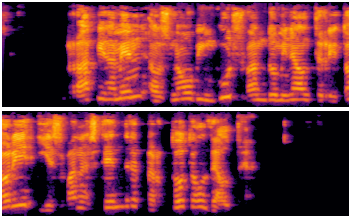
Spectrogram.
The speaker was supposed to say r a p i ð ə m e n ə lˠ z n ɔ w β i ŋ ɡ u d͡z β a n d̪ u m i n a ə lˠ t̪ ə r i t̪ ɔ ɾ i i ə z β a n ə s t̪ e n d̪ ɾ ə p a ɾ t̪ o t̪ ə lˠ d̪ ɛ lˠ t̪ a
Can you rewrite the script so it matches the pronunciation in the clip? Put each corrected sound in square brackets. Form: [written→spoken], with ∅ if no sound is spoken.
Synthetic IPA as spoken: r a p i ð ə m e n ə lˠ z n ɔ w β i ŋ ɡ u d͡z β a n d̪ u m i n a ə lˠ t̪ ə r i t̪ ɔ ɾ i i ə z β a n ə s t̪ e n d̪ ɾ ə p [a→ə] ɾ t̪ o t̪ ə lˠ d̪ ɛ lˠ t̪ [a→ə]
